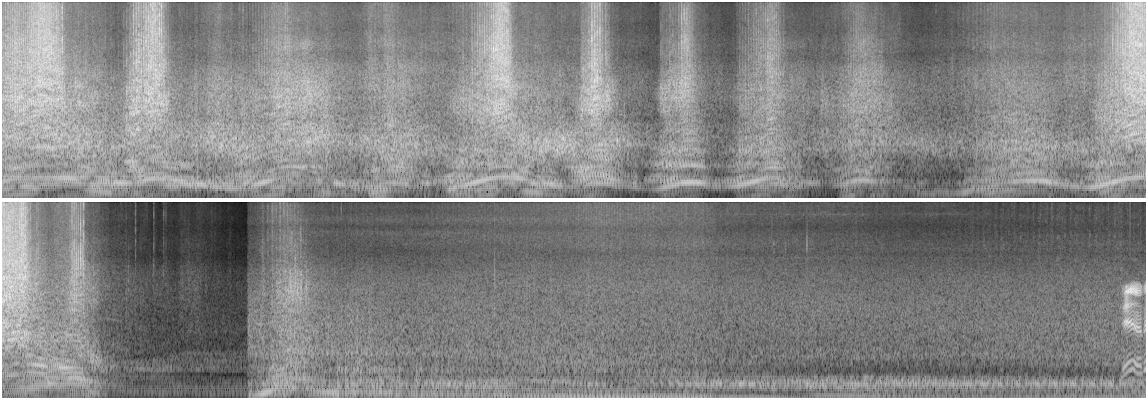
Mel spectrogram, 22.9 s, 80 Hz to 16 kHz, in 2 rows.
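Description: Car with a ZM1 motor revs hard in repeated rising and falling bursts up close, then settles into a lower rumble and pulls away, with people talking over the engine.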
